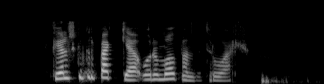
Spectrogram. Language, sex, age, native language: Icelandic, female, 20-29, Icelandic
